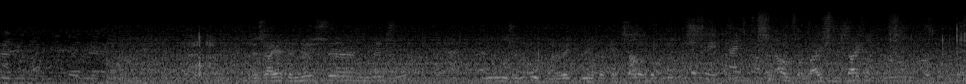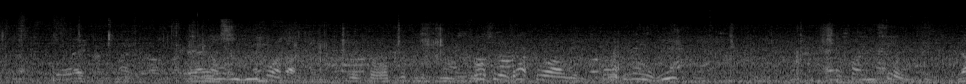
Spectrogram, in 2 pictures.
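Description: Several men talk nearby in low voices.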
